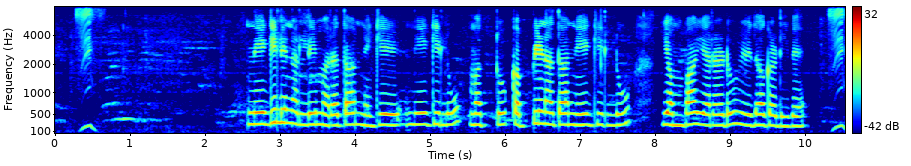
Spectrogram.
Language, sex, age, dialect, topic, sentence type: Kannada, female, 18-24, Mysore Kannada, agriculture, statement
